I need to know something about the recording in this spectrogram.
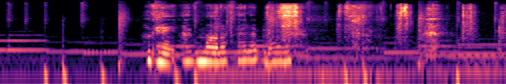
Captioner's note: laughs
